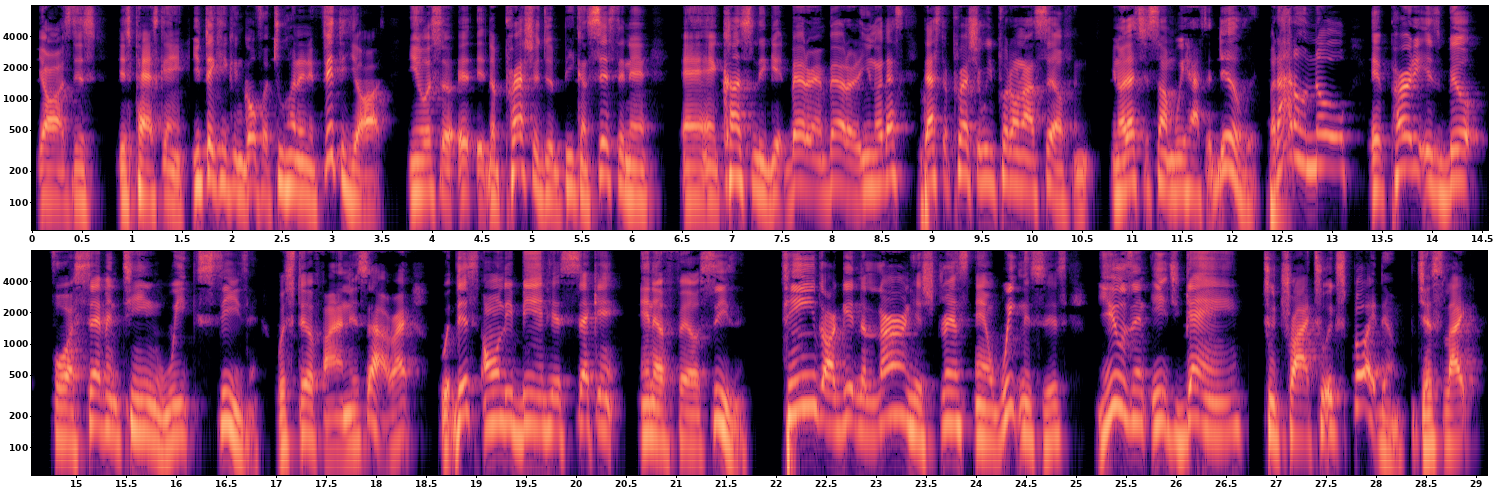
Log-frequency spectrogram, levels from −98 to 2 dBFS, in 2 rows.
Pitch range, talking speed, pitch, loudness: 115-170 Hz, 205 wpm, 140 Hz, -24 LUFS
